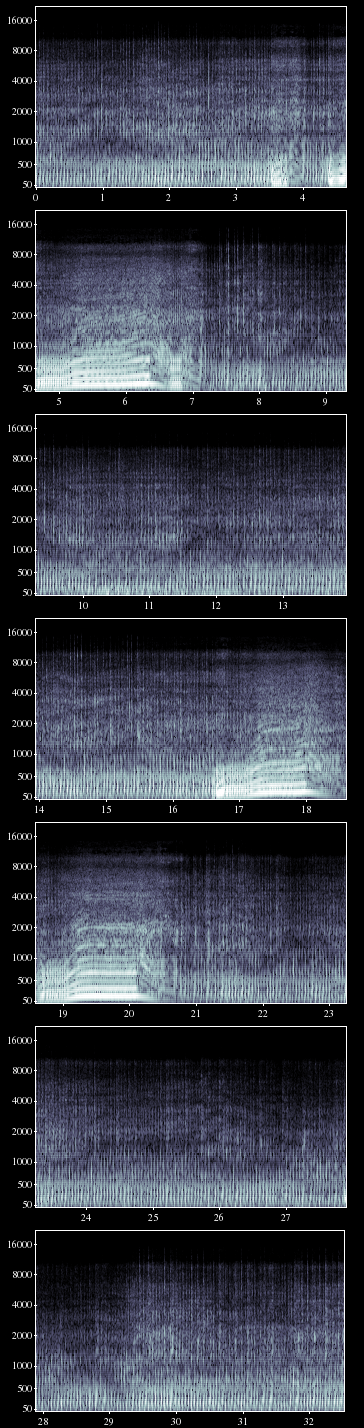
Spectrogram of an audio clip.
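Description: ECHO top-handle two-stroke chainsaw idling steadily, revved up and let back down to idle three times: once a few seconds in, then twice in quick succession past the middle.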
